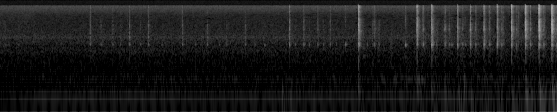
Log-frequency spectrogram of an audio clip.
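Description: Faint, sharp clicks of an airsoft trigger and small parts being handled in a gearbox shell. They start about three and a half seconds in after near silence and come quicker toward the end.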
